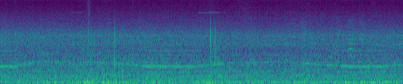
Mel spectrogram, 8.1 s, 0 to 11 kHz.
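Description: Interior running noise of a KiHa 40-series diesel railcar: a steady low rumble with a few sharp clicks from the wheels and track, and a faint tone that slowly wavers up and down.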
